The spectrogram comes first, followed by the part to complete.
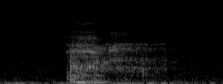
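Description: A man's breathy, sighing "uhh" of hesitation while thinking, starting a little over half a second in and lasting under a second.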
